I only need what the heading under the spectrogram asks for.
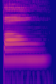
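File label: "bao" Mandarin, second tone, pronunciation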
